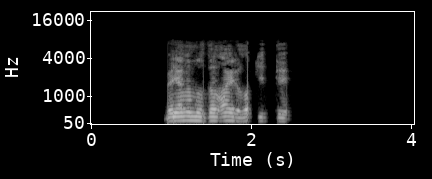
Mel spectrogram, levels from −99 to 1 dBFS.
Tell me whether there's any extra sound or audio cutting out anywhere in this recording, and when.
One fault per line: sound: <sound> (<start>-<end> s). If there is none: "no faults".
no faults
